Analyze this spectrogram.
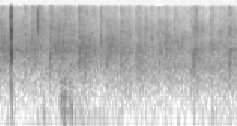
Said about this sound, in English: And so I just think we need to give the Lord a round of applause for his provision that way.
